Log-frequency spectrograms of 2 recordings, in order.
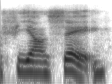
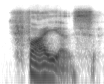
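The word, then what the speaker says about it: fiancé: be married when her fiance okay fiance uh on this e there should be H an accent on it so you would pronounce it fian instead of fence which it is a French word uh her fiance came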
